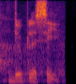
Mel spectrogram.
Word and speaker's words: du Plessis: Dricus still knocks du Plessis. – Du Plessis. – Du Plessis. So we emphasize the last syllable, and it is Dricus.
